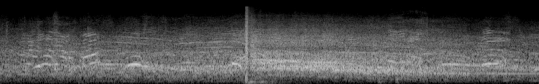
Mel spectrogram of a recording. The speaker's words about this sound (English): Sasha Banks has returned with a vengeance, with an evil, evil vengeance here tonight. Natalya taken out, and now Becky Lynch, chair to the spine.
